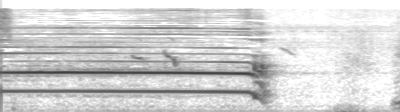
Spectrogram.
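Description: Rooster crowing: the long held final note of the crow, a steady pitched call that drops in pitch and ends about a second and a quarter in.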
